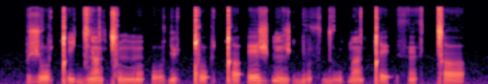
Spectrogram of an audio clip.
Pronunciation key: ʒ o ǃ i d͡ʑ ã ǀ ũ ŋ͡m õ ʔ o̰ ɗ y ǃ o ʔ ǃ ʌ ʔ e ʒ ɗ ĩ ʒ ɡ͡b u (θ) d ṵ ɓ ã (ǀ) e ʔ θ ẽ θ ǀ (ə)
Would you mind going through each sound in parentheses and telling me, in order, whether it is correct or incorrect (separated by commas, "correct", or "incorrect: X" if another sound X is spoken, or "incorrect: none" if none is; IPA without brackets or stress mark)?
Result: correct, incorrect: ǃ, incorrect: ʌ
